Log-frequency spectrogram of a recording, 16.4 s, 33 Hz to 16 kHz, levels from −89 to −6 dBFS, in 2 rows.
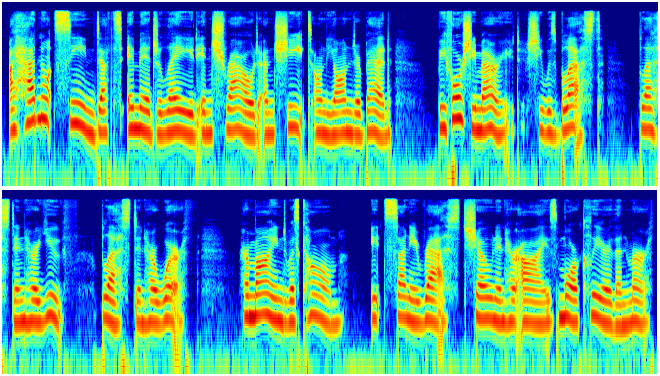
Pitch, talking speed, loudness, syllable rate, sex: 210 Hz, 155 wpm, -19 LUFS, 3.8 syllables/s, female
